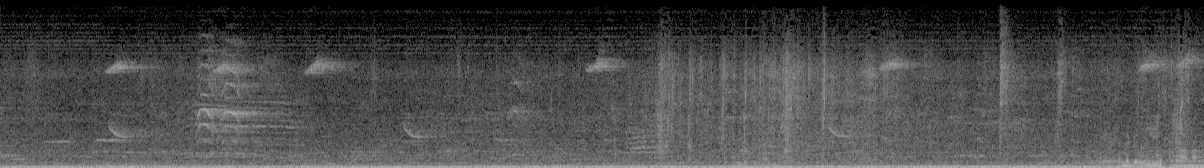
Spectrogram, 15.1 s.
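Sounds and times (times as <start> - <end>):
birds whistling and chirping: 0.5 - 4.3.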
